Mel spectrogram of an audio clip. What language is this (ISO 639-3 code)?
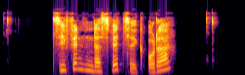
deu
